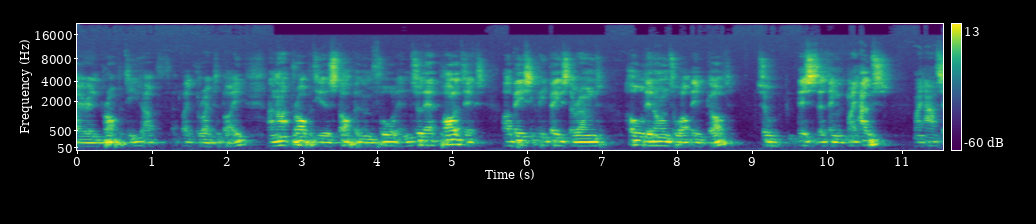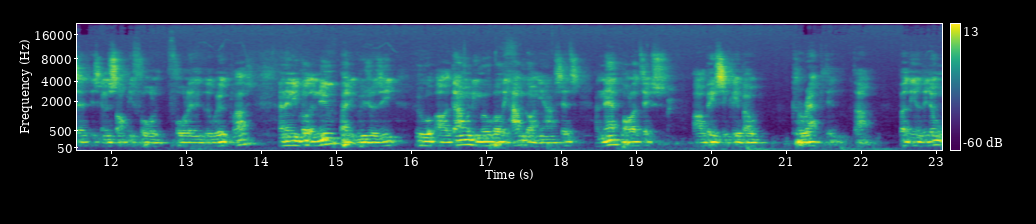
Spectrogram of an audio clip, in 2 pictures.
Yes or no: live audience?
yes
